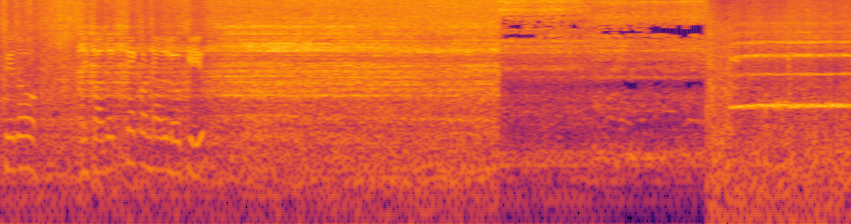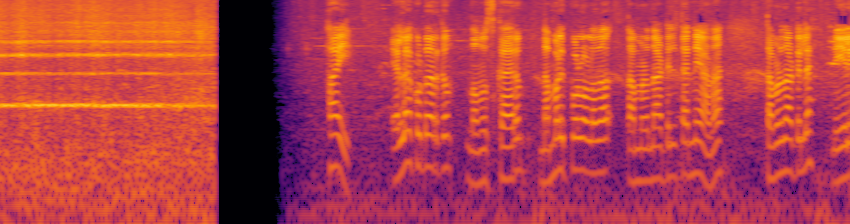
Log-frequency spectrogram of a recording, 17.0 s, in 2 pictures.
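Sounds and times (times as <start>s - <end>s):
train running: 0.0s - 10.6s
train horn long note: 7.1s - 10.7s.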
